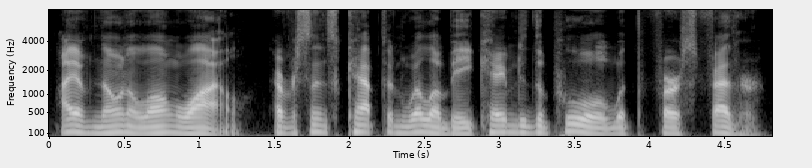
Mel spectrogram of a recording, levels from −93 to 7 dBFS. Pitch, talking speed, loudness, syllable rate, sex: 100 Hz, 225 wpm, -19 LUFS, 5.6 syllables/s, male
